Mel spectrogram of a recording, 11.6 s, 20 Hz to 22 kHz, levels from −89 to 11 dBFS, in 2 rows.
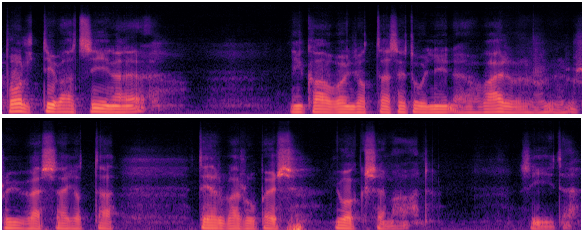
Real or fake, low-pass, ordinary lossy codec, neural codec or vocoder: fake; 19.8 kHz; none; autoencoder, 48 kHz, 128 numbers a frame, DAC-VAE, trained on Japanese speech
